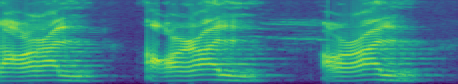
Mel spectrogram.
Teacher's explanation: अब यहाँ पर आइन है, आइन को पढ़ते हुए आपने ख़ास ख्याल रखना है कि आइन को अपने मखरज से निकालना है, आइन की आवाज़, आइन को अदा करते हुए हमजा की आवाज़ नहीं आनी चाहिए, आइन लाम ज़बर अल अल अल।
